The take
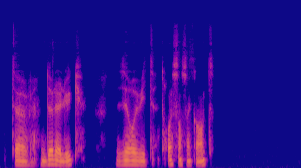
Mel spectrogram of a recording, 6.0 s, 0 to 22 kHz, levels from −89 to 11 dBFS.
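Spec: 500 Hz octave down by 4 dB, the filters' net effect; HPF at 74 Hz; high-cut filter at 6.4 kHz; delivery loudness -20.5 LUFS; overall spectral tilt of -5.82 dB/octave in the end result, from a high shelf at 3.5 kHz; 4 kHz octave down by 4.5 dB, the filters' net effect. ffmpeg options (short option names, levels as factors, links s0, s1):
-af "highpass=74,lowpass=6400,equalizer=f=500:t=o:g=-5,highshelf=f=3500:g=4,equalizer=f=4000:t=o:g=-7.5,volume=2.82"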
